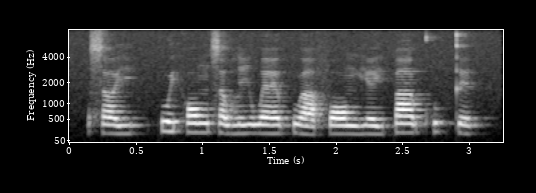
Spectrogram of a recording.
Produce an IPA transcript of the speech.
s ɐ˨ j | kʷ ɐ˥ j h ɔː˧ ŋ s ɐ˨ w l iː˨ w ɛː˨˥ kʷ aː˨˩ f ɔː˨ ŋ j e˨˧ j p aː˥ kʷʰ ɪ˥ k̚ t̪ ɪ˧ k̚

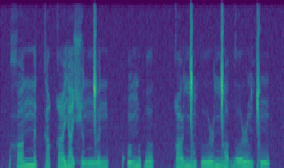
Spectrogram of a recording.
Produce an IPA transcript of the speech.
x ɒ nː ɜ kː a q i j a ɕ ɔ n ŋ͡ǀ ɵ n | ʔ ɔ̃ ŋ u ɓ o | q ɵ ɹ ŋ͡ǀ ɔ̃ k u ɹ ŋ͡ǀ ɔ ɡ o ɹ ũ ǀ ũ

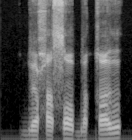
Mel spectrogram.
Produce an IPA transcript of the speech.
b œ ħ a sˤ œ b ɜ q ɤ

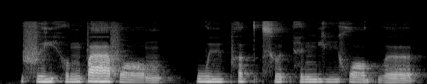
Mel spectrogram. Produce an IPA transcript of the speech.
f e˨˥ j h ʊ˨˥ ŋ p aː˧ f ɔː˨˩ ŋ | w yː˨ pʰ ɐ˧ k̚ t͡sʰ ɵ˨˥ t̚ h ɪ˨˧ ŋ j iː˨˧ f ɔː˨ kʷ œː˨˩

